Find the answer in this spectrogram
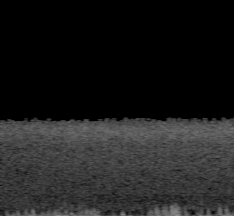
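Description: Wind buffeting the microphone: an uneven low rumble broken by short thumps.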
